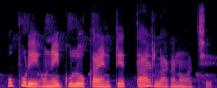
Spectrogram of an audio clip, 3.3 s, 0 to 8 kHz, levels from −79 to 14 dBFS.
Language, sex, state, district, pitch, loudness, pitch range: Bengali, female, West Bengal, Alipurduar, 215 Hz, -16 LUFS, 200-225 Hz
